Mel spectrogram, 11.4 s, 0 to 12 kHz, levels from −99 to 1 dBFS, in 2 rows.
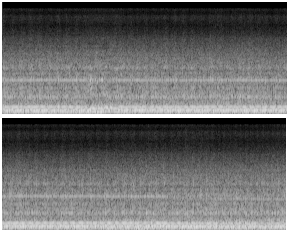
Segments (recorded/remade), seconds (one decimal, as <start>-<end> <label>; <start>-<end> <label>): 0.0-1.7 recorded; 1.7-2.3 remade; 2.3-11.4 recorded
